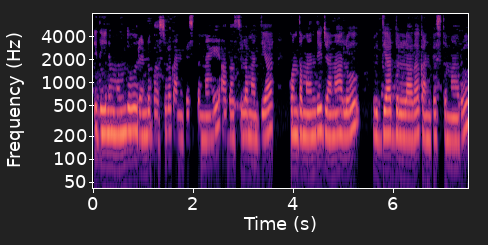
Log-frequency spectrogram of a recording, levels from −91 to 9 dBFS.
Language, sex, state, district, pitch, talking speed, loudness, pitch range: Telugu, female, Andhra Pradesh, Guntur, 205 Hz, 120 wpm, -25 LUFS, 195-220 Hz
